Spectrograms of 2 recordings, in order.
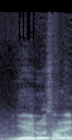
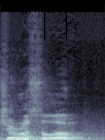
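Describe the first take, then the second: First: The word begins with a Y sound. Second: The word begins with a J sound.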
